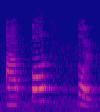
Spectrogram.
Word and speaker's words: apóstol: Apóstol. Vean, su mayor fuerza de voz recae en pos.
